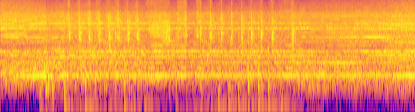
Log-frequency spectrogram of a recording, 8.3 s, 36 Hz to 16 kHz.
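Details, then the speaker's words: 1960 Alfa II vacuum cleaner with SK-5 motor, run briefly on full mains despite very worn brushes; steady mid-pitched motor hum with strong airflow rush and some handling clicks, running evenly with good suction. Brushes still need replacing. "A very nice vacuum cleaner, with really good suction power. I could easily vacuum with it here in the workshop."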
